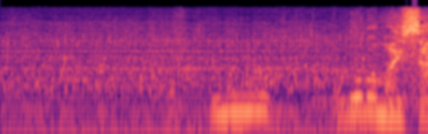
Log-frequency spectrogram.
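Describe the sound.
Water of a clear stream trickles and pours steadily throughout, while a voice hums or murmurs over it in the second half, with a brief splashy burst near the end.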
